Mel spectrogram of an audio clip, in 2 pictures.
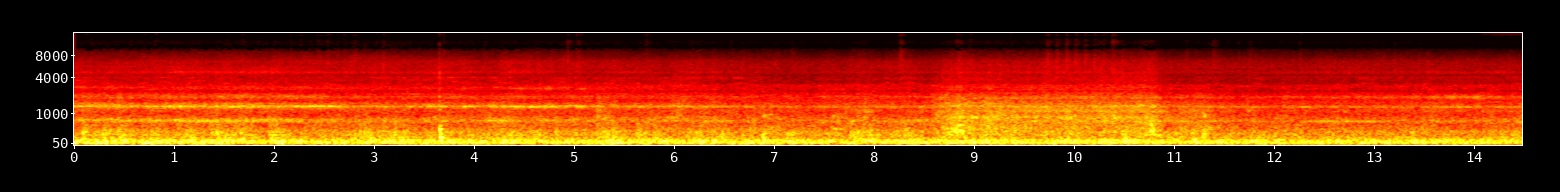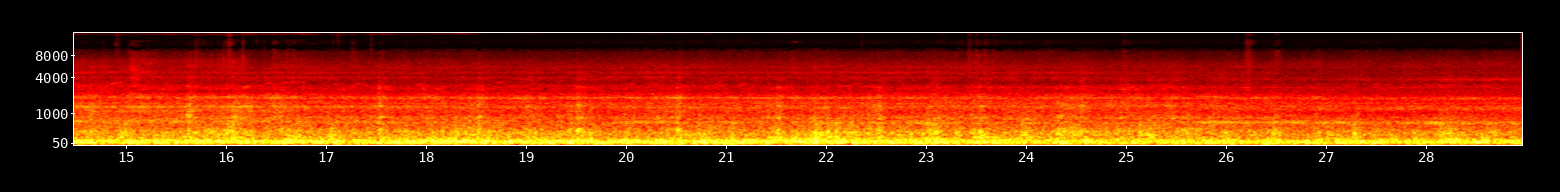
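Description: E231-series electric train running along the line, with a steady low rumble and a whine of a few steady tones over it. About nine seconds in, a louder rush of noise swells for about two seconds.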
